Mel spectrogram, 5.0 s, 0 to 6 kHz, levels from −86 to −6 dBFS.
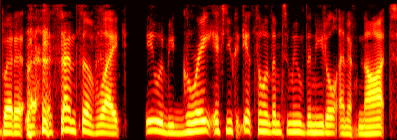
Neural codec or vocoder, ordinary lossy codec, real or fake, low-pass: codec, 16 kHz, 4 kbps, FunCodec, trained on Chinese and English, 50 frames a second; MP3, 48 kbps; fake; 5.4 kHz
